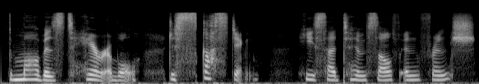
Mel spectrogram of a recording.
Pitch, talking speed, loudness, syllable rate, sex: 215 Hz, 125 wpm, -19 LUFS, 4.0 syllables/s, female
